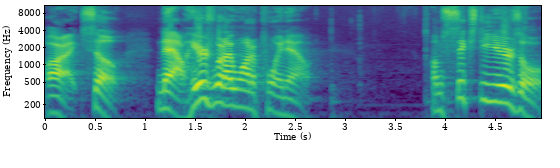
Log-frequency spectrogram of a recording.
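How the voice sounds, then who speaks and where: A man speaks fairly slowly in a high pitch, his voice swinging very widely up and down. The recording is very clean, with a silent background. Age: 50s. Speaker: physician giving health talks. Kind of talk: lecture. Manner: animated.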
